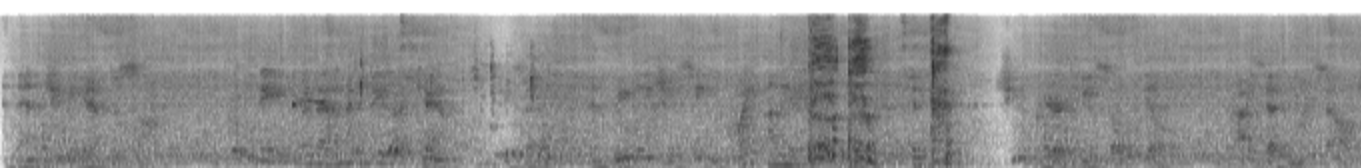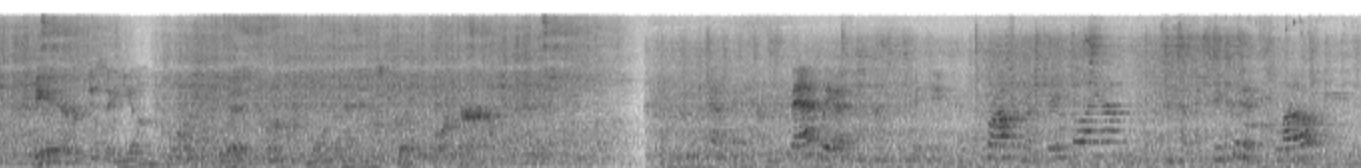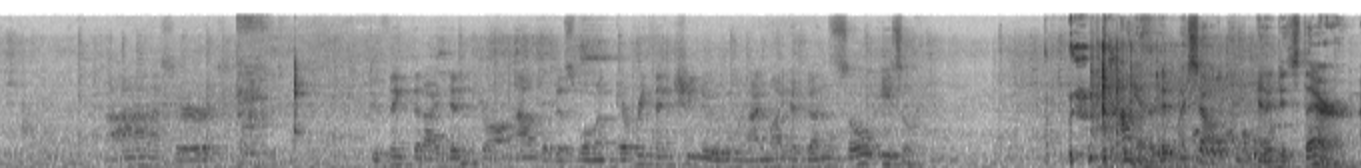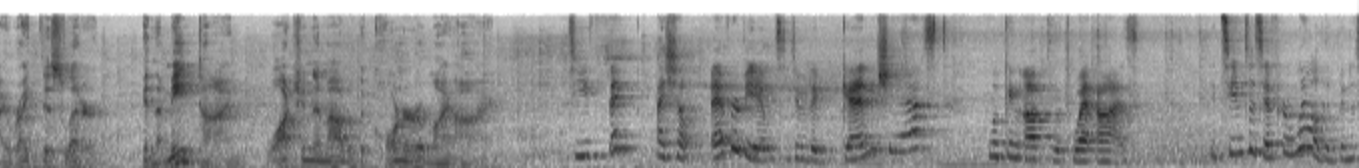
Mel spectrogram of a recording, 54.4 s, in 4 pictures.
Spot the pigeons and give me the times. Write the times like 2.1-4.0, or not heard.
2.9-5.5, 38.1-40.0.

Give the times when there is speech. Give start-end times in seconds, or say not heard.
0.0-18.6, 20.5-26.8, 28.2-36.5, 38.4-45.8, 46.5-52.2, 52.9-54.3.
